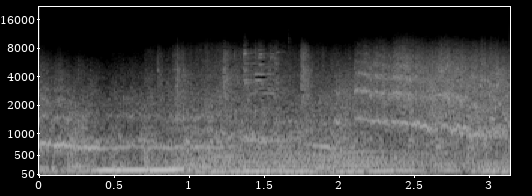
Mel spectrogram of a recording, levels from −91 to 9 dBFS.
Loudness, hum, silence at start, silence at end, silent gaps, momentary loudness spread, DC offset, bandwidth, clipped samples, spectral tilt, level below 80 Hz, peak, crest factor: -25 LUFS; none; 0 s; 0 s; none; 4 LU; under 0.1%; 9 kHz; under 0.1%; -6 dB/octave; -52 dBFS; -14 dBFS; 10 dB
